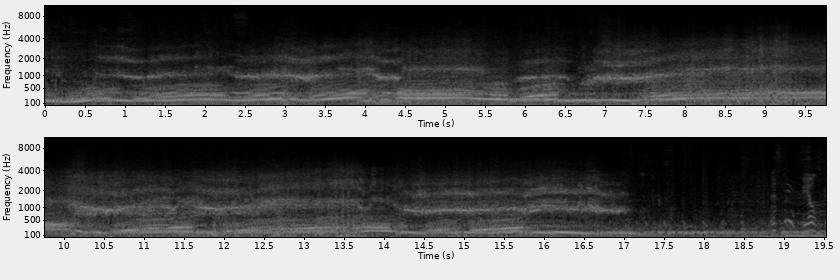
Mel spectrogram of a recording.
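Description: A Dodge Challenger RT drifts with loud, sustained tyre squeal rising and falling through the slides over a constant engine roar, recorded from inside the car.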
